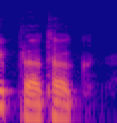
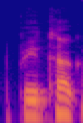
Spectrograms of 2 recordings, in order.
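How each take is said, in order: First: पृथक misread with "pra" at the start; wrong pronunciation. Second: पृथक begun with a short "pri"; correct pronunciation. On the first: Teacher showing the form to avoid, पृथक said "pra-thak". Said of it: "न कि". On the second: Teacher giving students the correct form, पृथक said "pri-thak". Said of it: "शुद्ध रूप है". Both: Shown as a demonstration.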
